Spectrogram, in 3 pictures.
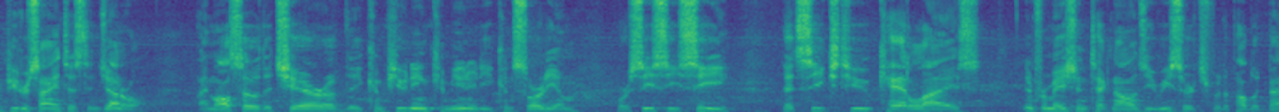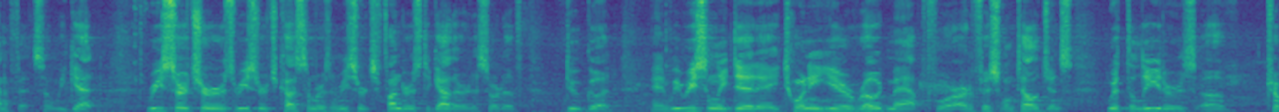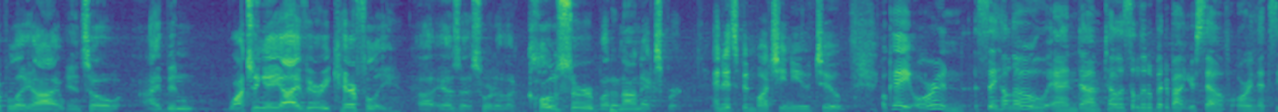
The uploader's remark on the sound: Recorded before a live audience at the Seattle meeting of the American Association for the Advancement of Science.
